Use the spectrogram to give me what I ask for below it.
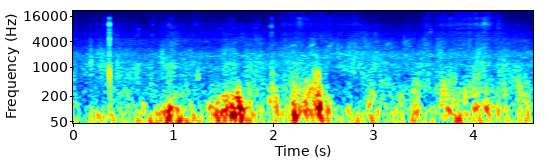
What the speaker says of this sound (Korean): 바람이 이래 쌩쌩 불지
